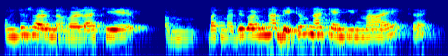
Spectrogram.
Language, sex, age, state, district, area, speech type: Nepali, female, 18-30, West Bengal, Darjeeling, rural, conversation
